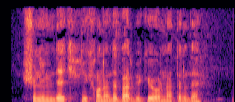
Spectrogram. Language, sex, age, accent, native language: Uzbek, male, 25-34, Toshkent viloyati, Uzbek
